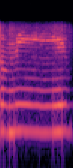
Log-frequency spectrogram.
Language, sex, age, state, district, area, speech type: Marathi, female, 18-30, Maharashtra, Wardha, urban, conversation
